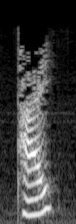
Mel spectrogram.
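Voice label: "抬", Mandarin Chinese; hsk; chinese flashcards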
